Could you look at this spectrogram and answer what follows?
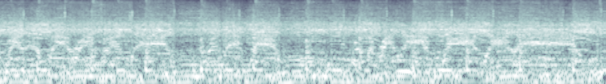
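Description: Loud screamo/hardcore punk recording: distorted electric guitars and busy drums playing.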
